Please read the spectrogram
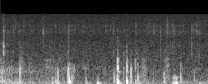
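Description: Irregular underwater knocks and clicks, a few each second, the sharpest pair about a second in, heard through a camera housing while a speared lionfish is lifted on the spear shaft.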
